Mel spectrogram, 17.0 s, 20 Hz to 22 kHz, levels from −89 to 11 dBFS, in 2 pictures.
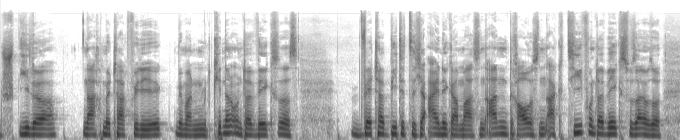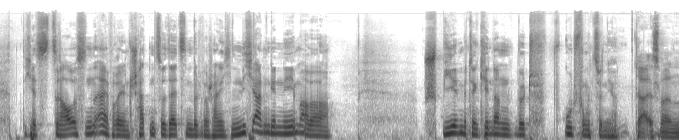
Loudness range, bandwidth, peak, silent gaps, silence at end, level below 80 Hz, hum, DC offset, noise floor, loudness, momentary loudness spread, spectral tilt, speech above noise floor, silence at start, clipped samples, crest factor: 2 LU; 16.5 kHz; -4 dBFS; none; 0 s; -38 dBFS; none; under 0.1%; -45 dBFS; -18 LUFS; 6 LU; -5.5 dB/octave; 28 dB; 0 s; under 0.1%; 14 dB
